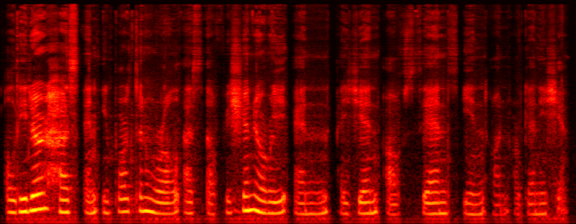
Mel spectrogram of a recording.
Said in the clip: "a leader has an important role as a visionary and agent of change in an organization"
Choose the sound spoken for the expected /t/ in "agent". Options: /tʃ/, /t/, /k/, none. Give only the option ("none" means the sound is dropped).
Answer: none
